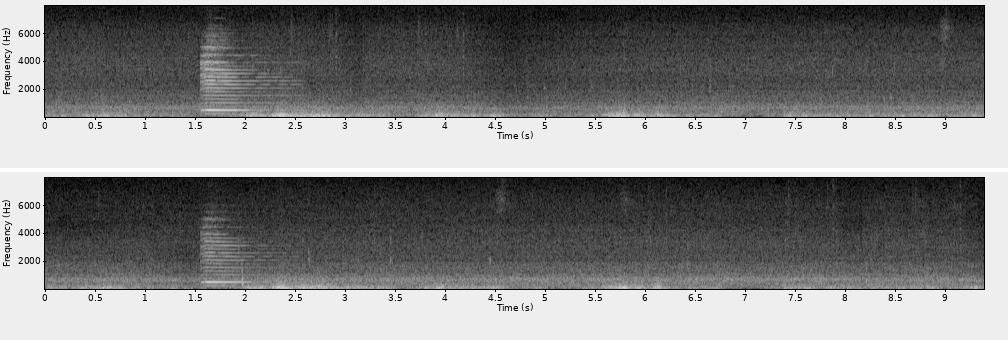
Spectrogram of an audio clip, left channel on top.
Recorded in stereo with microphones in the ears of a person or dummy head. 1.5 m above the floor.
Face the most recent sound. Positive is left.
turn(degrees=20)  # may be behind; listen again after turning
